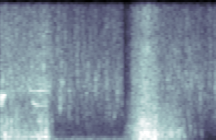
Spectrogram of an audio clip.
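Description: Rain beginning to fall in the medieval-set game Pentiment, a soft steady patter with a brief swell of heavier pattering partway through, heard alone without voices.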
